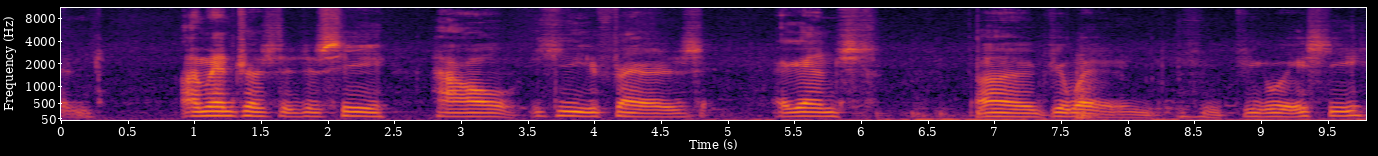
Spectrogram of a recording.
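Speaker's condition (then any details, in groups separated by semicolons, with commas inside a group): Cerebral palsy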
